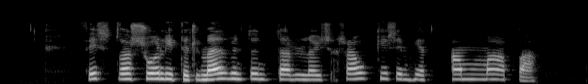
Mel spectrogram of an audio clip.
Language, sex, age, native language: Icelandic, female, 50-59, Icelandic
